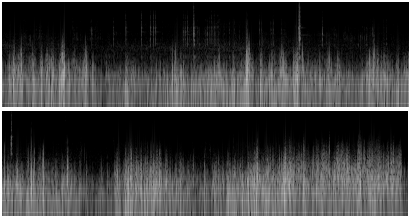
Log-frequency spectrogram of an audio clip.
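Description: Wind buffeting the camera's microphone in uneven gusts, with scattered small clicks and knocks.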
